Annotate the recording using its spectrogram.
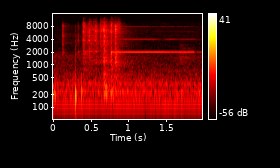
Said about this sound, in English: And then they've got coins, and we'll see if we can hear the coins going in there.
